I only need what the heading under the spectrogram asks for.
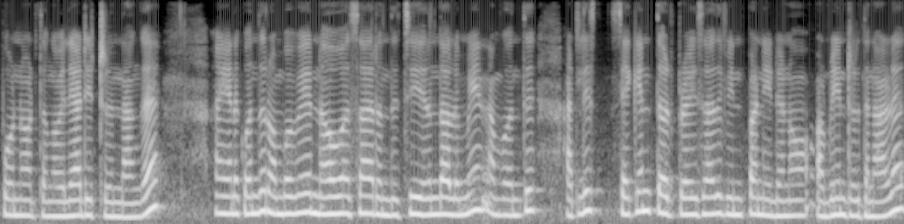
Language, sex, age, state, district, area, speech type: Tamil, female, 18-30, Tamil Nadu, Viluppuram, rural, spontaneous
